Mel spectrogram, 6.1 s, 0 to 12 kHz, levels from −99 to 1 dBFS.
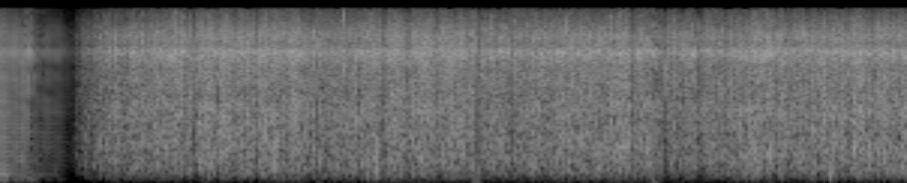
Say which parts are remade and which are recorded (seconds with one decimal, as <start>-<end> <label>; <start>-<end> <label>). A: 0.0-0.5 remade; 0.5-6.1 recorded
